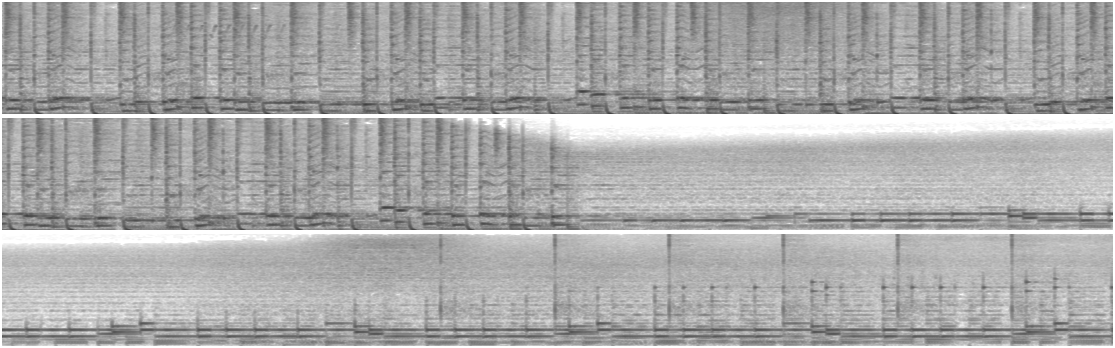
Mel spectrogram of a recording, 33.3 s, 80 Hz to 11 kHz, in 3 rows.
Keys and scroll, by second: 10.0 ].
